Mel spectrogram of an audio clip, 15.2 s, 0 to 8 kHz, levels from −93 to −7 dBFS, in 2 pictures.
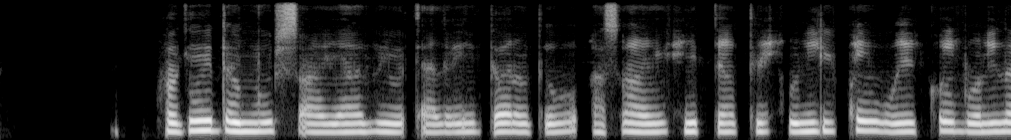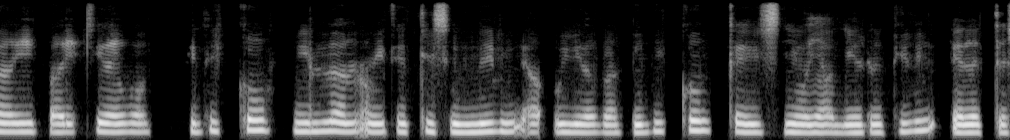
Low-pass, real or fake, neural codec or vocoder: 7.2 kHz; fake; codec, 16 kHz, 1 kbps, FunCodec, trained on Chinese and English, 50 frames a second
